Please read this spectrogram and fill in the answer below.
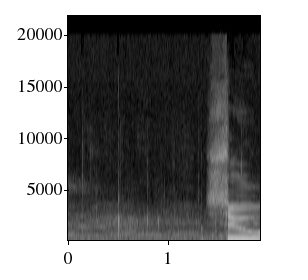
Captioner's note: applause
